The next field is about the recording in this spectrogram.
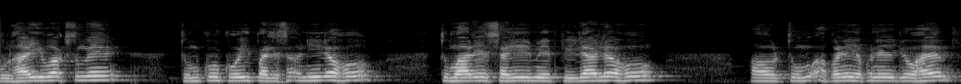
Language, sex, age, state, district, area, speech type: Hindi, male, 60+, Uttar Pradesh, Jaunpur, rural, spontaneous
